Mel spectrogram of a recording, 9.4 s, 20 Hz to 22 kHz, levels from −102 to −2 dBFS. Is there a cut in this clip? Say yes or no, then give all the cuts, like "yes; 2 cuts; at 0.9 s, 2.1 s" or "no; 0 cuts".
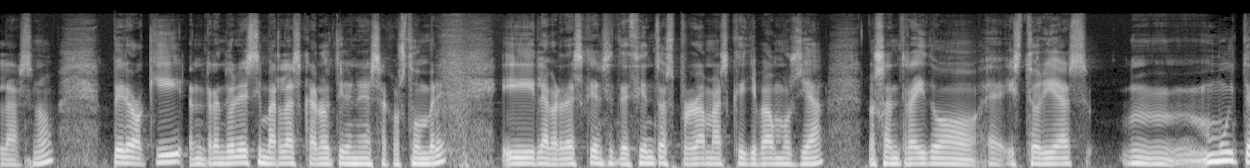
yes; 1 cut; at 1.4 s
